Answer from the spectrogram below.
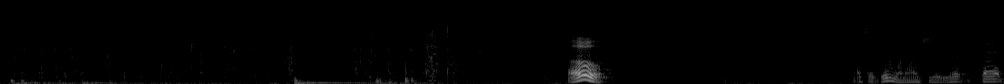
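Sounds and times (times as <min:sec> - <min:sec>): plastic wrapping crinkling: 0:00.0 - 0:08.1.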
